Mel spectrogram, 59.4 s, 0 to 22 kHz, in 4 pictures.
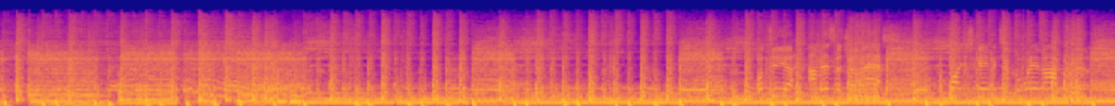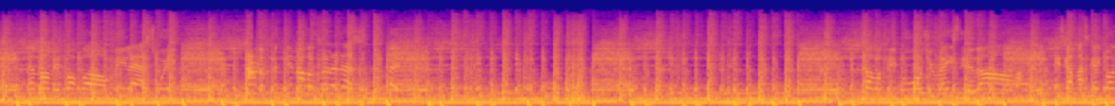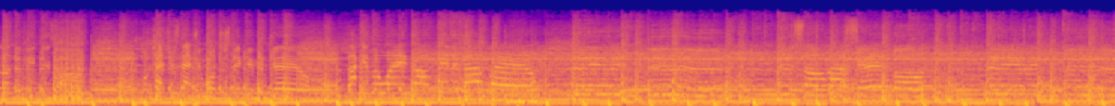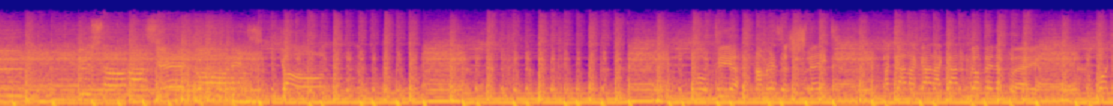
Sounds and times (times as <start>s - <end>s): Music: 0.0s - 59.4s.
